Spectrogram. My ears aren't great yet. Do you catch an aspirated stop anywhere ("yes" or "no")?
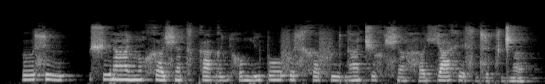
no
